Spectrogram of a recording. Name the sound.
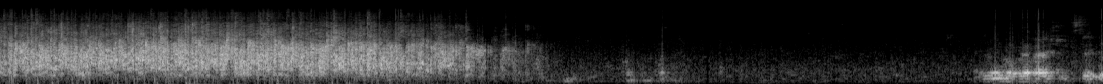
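audience applause welcoming the guest speaker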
